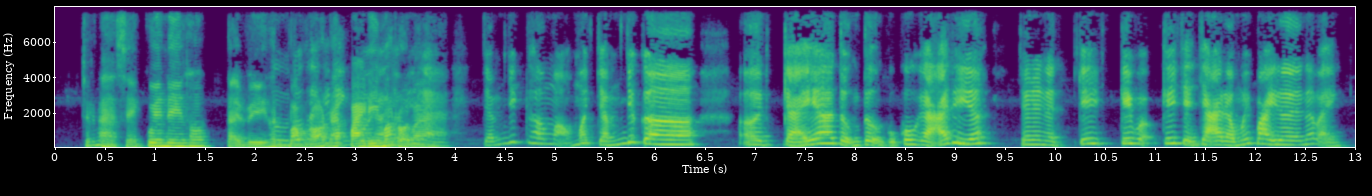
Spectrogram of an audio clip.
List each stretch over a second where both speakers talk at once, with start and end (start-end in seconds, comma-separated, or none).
2.2-3.9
